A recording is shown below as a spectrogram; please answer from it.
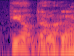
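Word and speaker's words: Ghealdan: Gildan? Gildon, yeah. Some of the pronunciations are weird.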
